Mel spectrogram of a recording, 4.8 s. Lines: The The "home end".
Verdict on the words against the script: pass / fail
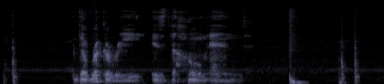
fail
